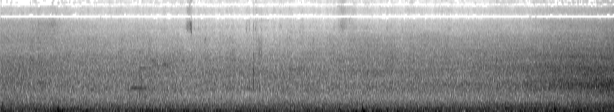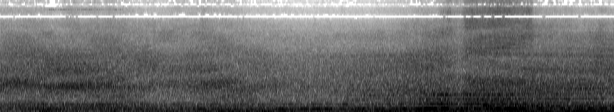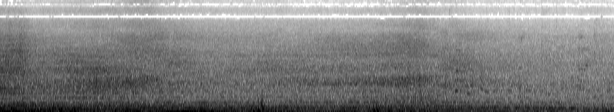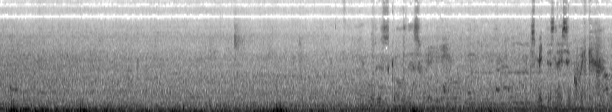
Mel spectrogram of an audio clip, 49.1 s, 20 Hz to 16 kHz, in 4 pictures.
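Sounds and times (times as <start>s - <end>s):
bus driving past: 0.0s - 49.0s
road traffic passing: 0.0s - 49.0s.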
